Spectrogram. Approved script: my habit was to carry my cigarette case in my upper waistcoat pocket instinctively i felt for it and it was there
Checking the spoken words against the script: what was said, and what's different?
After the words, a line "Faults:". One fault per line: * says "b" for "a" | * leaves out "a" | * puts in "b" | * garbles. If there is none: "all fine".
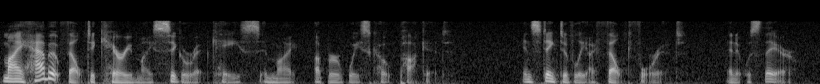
my habit felt to carry my cigarette case in my upper waistcoat pocket instinctively i felt for it and it was there
Faults:
* says "felt" for "was"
